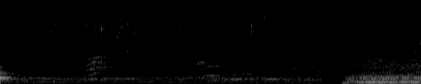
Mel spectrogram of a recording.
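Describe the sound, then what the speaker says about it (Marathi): Water pours and drips into a bowl with a soft splashing trickle, briefly cutting out before resuming louder and fuller. "आणखी थोडं पाणी घालून घेते"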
